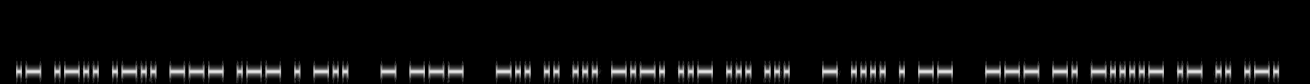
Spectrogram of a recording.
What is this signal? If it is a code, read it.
Morse code, heard as a keyed tone, about 25 wpm, 600 Hz. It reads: ALLOWED TO DISCUSS THEM ON-AIR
